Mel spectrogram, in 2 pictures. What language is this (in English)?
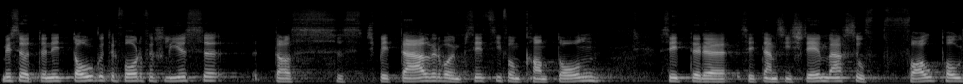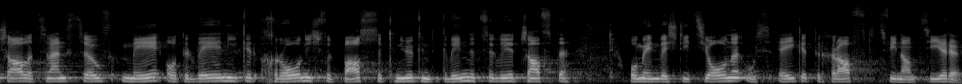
Swiss German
